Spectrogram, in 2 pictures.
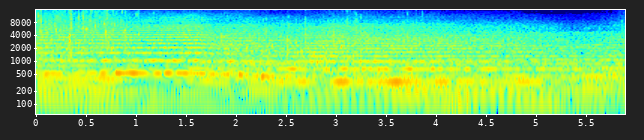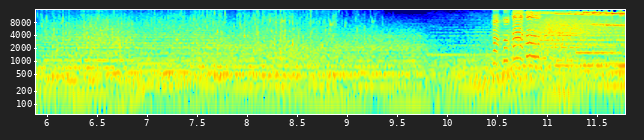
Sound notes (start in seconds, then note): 10.0 squeaking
